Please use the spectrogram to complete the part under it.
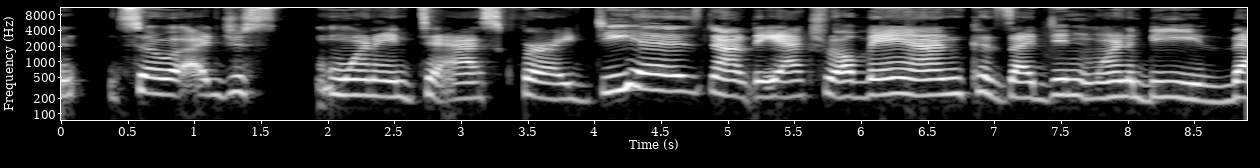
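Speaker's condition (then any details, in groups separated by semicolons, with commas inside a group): Friedreich's ataxia, mild; mild speech issues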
